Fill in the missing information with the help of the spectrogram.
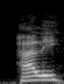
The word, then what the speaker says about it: Halle: Halle, that's how you say her name, right? – Mm-hmm.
